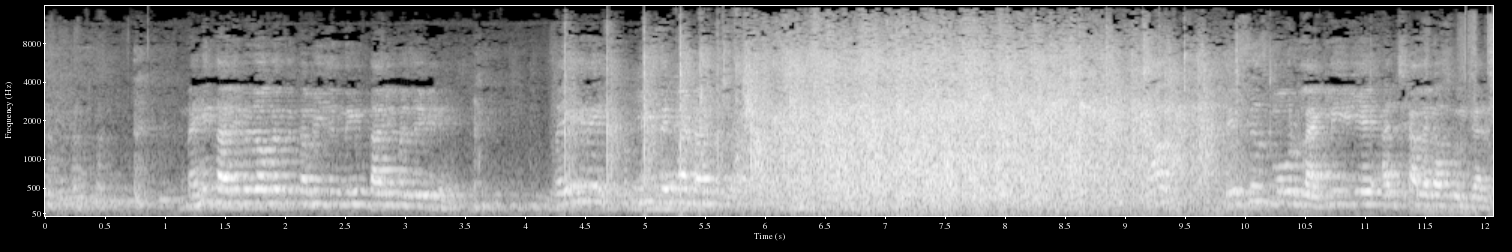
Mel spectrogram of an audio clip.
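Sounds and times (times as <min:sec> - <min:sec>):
audience applauding: 0:04.3 - 0:10.3.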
